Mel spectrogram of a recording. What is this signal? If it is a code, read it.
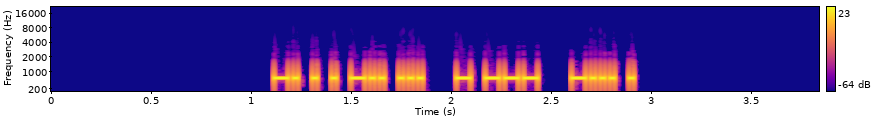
Morse code, heard as a keyed tone, about 50 wpm, 700 Hz. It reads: NEEDS TO BE
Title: Sets of 3 Words 50wpm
